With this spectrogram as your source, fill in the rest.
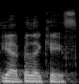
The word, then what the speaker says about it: bila kayf: If you write this down, it's spelled Bila, and then space K, Kayf. Kayf. It's called Bila Kayf.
